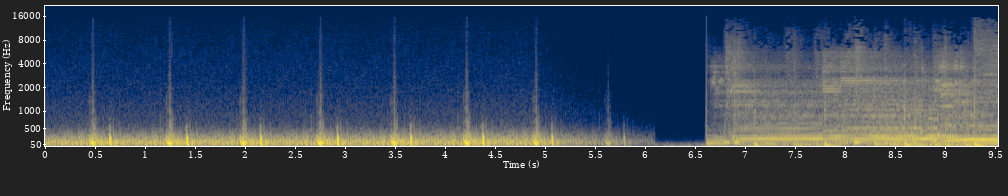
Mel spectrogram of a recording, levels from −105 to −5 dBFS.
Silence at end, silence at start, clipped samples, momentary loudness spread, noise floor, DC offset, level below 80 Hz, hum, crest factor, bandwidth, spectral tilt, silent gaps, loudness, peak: 0 s; 0 s; under 0.1%; 12 LU; -57 dBFS; under 0.1%; -28 dBFS; none; 20 dB; 7.2 kHz; -9 dB/octave; none; -22 LUFS; -2 dBFS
